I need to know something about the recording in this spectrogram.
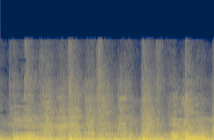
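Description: A compas band playing live: an electric guitar lead with a wavering melody over drum kit and bass.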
